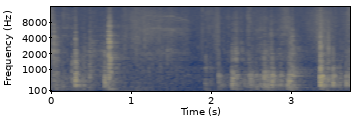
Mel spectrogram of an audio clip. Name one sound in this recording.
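A screwdriver clicks and scrapes against a plastic casing.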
